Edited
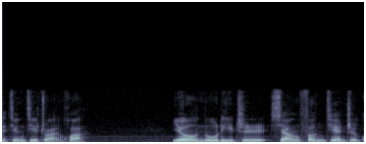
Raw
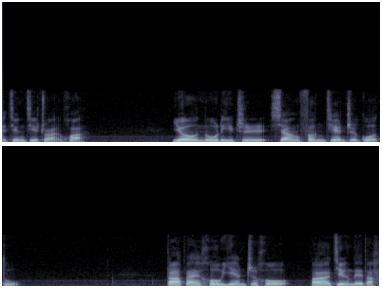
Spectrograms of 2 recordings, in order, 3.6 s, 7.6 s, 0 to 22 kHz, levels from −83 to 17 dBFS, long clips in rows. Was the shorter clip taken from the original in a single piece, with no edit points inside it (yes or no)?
yes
